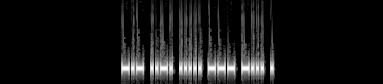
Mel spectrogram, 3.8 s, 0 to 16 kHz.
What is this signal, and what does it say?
Morse code, heard as a keyed tone, about 46 wpm, 700 Hz. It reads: KF5OBE
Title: USA Call Signs - 6 Characters - 4x Character Spacing - 50wpm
